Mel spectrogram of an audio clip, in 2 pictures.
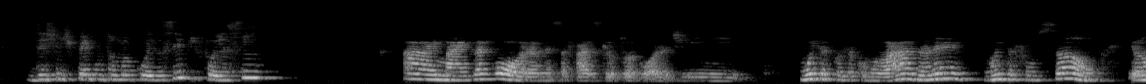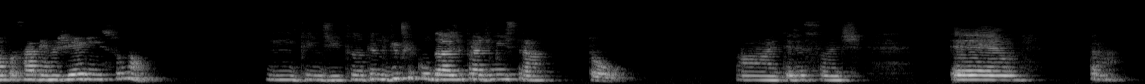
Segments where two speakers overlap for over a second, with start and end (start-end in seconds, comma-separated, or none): none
